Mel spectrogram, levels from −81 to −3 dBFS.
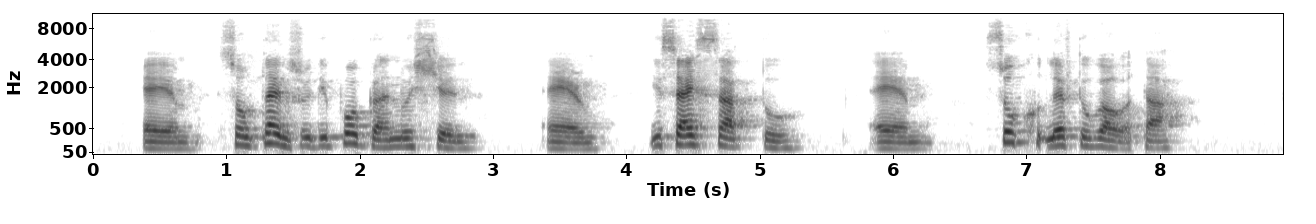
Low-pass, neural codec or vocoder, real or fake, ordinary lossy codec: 9.9 kHz; codec, 24 kHz, 0.9 kbps, WavTokenizer, medium speech release version 1; fake; none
